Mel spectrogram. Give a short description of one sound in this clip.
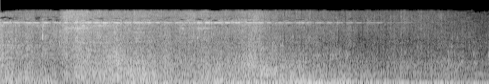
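A fire roars.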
